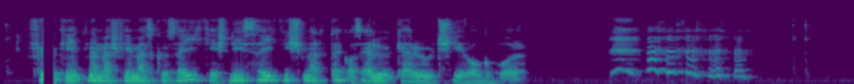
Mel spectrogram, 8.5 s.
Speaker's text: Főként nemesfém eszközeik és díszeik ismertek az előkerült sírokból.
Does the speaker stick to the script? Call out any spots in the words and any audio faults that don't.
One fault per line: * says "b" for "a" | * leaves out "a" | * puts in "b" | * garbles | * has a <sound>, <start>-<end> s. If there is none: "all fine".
* has a dropout, 0.4-0.5 s
* has a laugh, 6.1-7.6 s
